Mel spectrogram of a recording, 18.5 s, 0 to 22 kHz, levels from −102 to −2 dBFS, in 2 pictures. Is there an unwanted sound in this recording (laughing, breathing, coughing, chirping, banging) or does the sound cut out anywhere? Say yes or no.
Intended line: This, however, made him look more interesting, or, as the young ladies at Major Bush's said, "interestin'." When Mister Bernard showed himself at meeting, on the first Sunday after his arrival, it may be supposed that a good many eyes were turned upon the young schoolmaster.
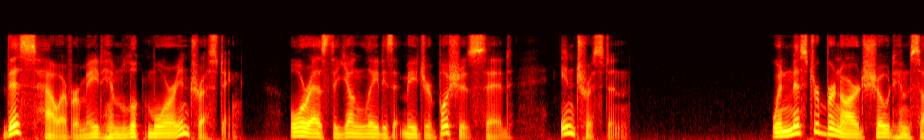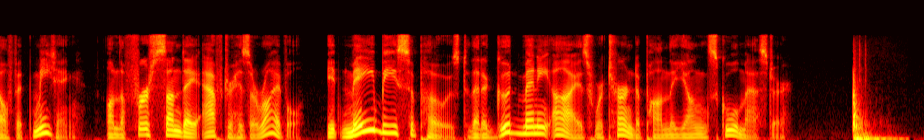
yes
